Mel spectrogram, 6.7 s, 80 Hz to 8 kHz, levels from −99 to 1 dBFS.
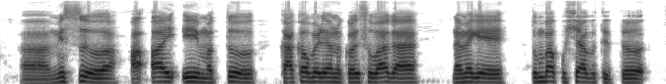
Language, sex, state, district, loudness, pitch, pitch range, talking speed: Kannada, male, Karnataka, Bellary, -14 LUFS, 150 Hz, 145-160 Hz, 125 wpm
